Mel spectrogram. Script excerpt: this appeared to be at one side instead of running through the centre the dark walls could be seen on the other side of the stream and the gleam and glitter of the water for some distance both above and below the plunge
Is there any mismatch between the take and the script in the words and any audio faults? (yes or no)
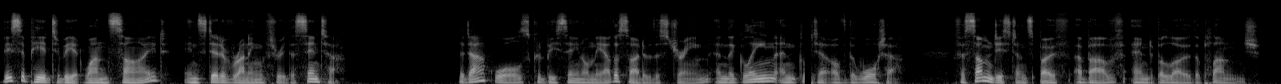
yes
